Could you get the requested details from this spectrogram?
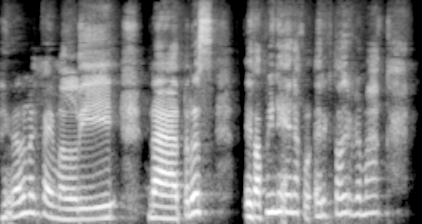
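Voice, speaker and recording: A middle-aged woman pastor from Indonesia preaching a lively, joking sermon with a personal testimony, often asking the crowd to answer back. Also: medium pitch, quick pace. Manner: chatty, joking, asks the crowd for replies; acts out quoted talk in shifting voices. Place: church hall.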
